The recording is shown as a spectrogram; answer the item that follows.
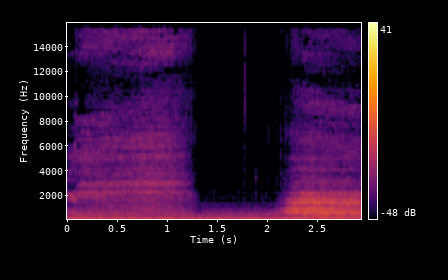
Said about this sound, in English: take a breather, take a deep breath, and right now take a deep breath with me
